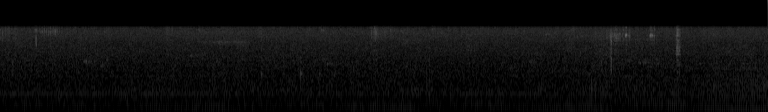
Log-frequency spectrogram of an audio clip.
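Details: Skooma, a sleeping pet cat, purring indoors in a small room; a low, steady rumbling purr runs throughout with even low bands, while faint scattered ticks and clicks sound now and then.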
